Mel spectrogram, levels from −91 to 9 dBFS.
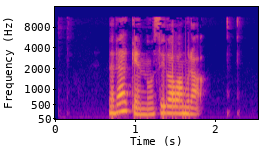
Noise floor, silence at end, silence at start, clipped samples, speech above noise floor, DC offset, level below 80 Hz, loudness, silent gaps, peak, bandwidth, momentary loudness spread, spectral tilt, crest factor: -61 dBFS; 0.7 s; 0.7 s; under 0.1%; 46 dB; under 0.1%; -48 dBFS; -16 LUFS; none; 0 dBFS; 11.5 kHz; 23 LU; -4.5 dB/octave; 18 dB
